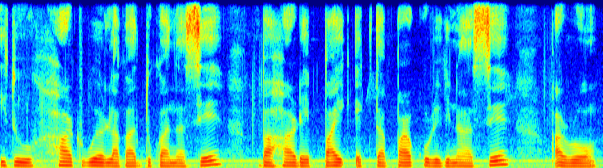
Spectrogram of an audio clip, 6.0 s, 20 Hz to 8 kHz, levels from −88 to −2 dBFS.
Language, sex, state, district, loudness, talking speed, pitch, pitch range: Nagamese, female, Nagaland, Dimapur, -16 LUFS, 130 wpm, 155 Hz, 150-170 Hz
